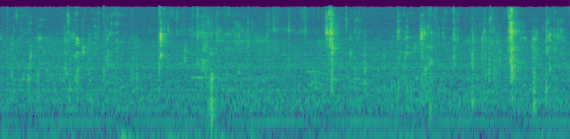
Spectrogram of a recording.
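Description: A person chewing food, with a few sharp mouth clicks scattered through.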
